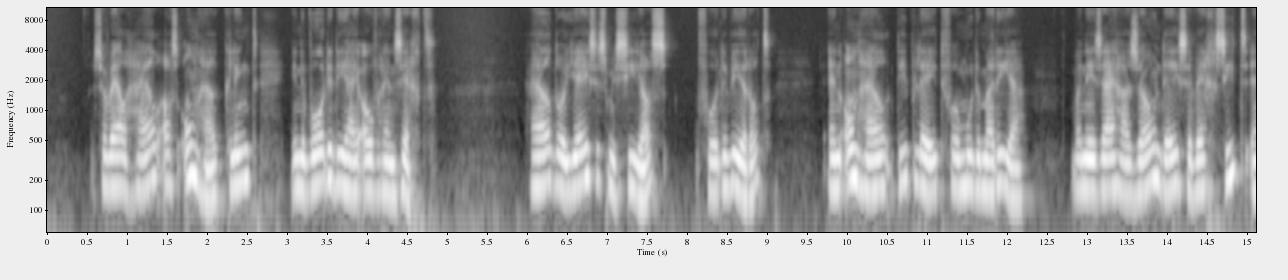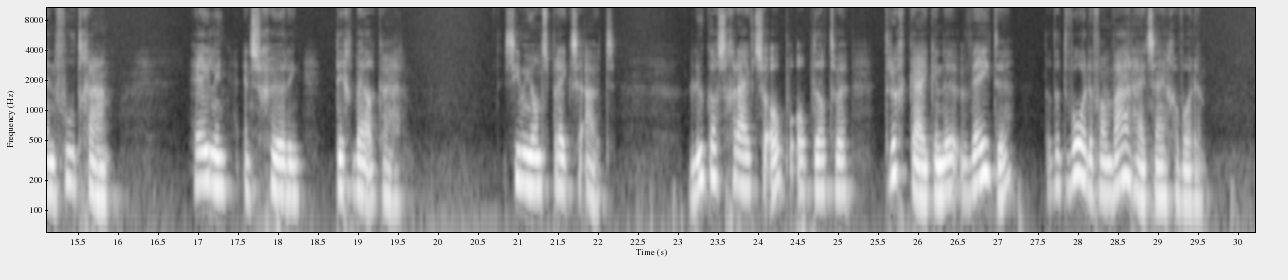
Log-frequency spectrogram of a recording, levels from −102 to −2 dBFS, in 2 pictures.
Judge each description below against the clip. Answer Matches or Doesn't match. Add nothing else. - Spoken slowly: Matches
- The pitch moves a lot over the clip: Doesn't match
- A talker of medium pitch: Matches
